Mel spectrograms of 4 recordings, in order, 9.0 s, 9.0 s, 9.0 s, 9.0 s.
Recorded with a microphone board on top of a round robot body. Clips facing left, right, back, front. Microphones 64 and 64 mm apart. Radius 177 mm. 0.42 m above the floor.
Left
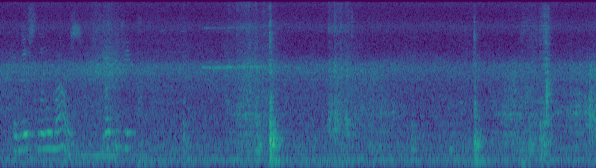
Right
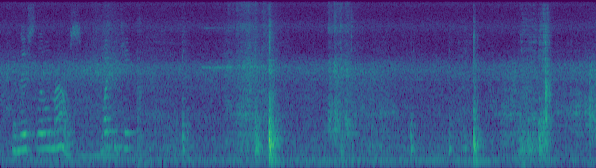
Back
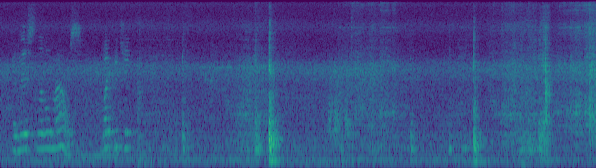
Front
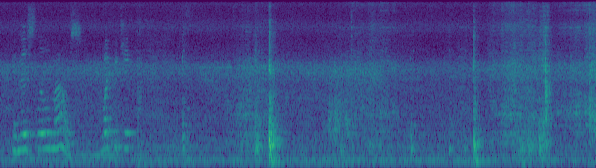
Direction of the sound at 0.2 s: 70° right.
